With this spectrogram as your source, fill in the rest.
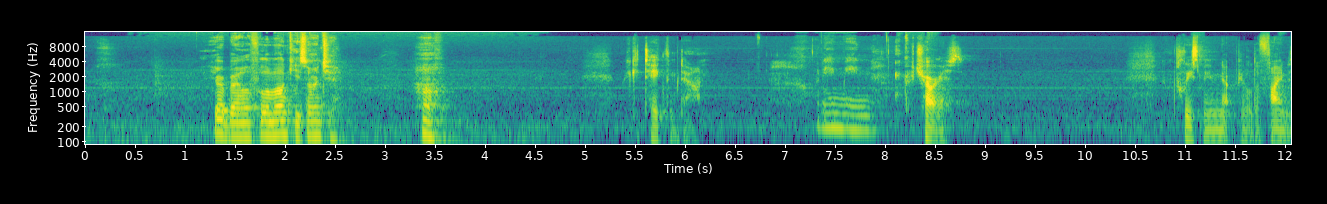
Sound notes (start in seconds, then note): none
